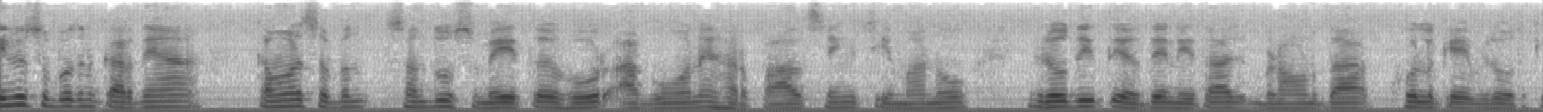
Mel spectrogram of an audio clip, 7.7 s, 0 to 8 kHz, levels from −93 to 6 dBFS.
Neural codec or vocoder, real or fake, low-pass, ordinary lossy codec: none; real; 7.2 kHz; Opus, 24 kbps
